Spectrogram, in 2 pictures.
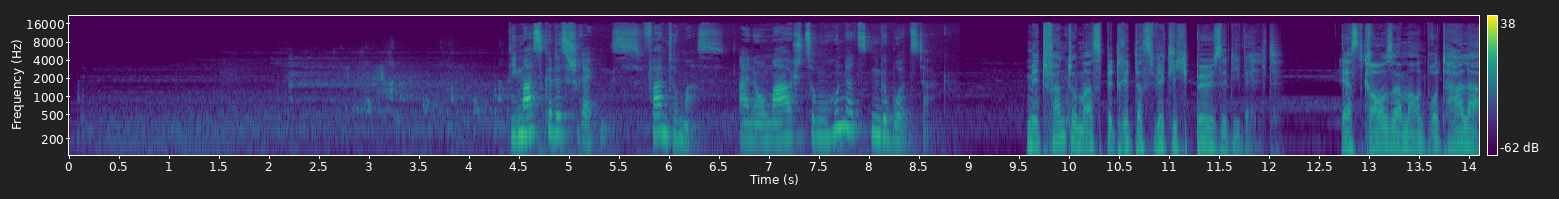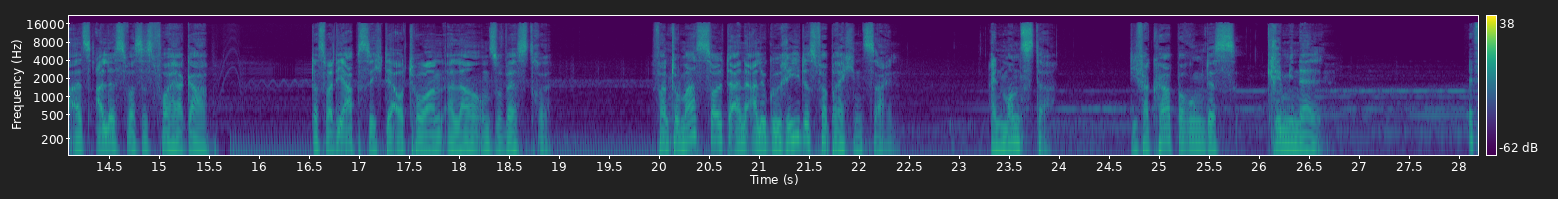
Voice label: hörprobe hörspiel; fantomas

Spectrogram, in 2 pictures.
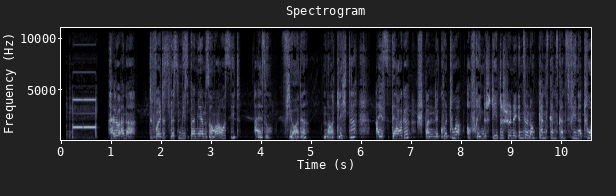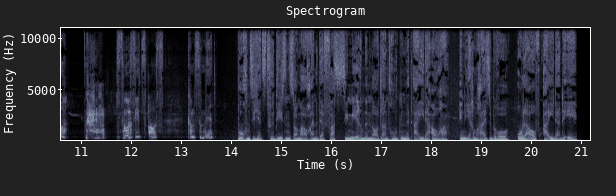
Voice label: szene funk; aida

